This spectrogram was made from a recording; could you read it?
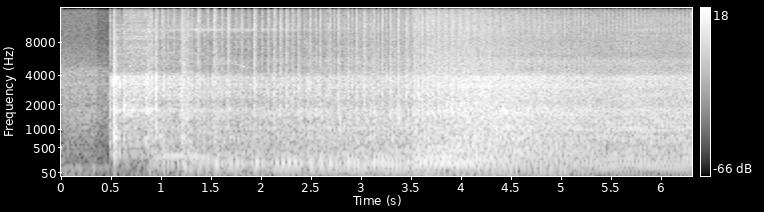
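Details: Predator 3500 inverter generator, 18 hours, restarted after the spark arrestor was cleaned and refitted: fires at once and settles to a steady even run without surging or popping; normal running.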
